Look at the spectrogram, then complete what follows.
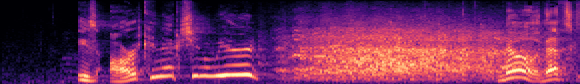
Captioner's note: laughter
